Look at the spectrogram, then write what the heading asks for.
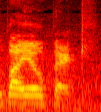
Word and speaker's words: biopic: This reminds me of Gary Brandon talking about how biopic should be pronounced analogous to biography. Oh, biopic.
